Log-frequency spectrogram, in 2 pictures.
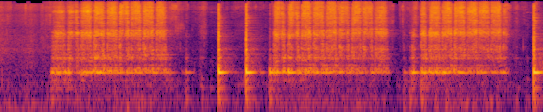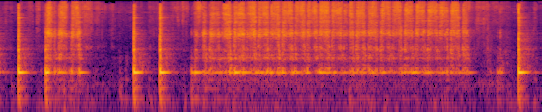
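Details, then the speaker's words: Small-block Chevy cylinder head, hand-lapping a valve with grinding compound: repeated short gritty scraping bursts at a steady pitch as the valve twists on its seat; the sound changes as the seat becomes polished. "You could begin to hear the sound difference."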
